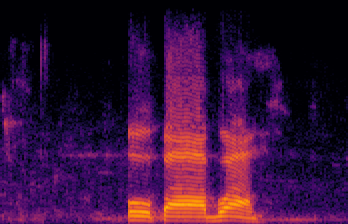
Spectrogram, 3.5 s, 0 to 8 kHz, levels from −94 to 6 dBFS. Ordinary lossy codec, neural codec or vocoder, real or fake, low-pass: Opus, 16 kbps; none; real; 7.2 kHz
